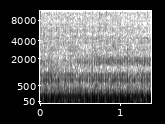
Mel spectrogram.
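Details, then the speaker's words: 1973 Honda CB350 Four, new plugs and fresh gas, after idle screw backed out to lowest: even quick four-cylinder burble with steady low throb, no misses or clatter; idle now correct, before warm-up. "now we're at the lowest it's backed out which is where it's supposed to be all right yeah it sounds good now right Yes sounds good"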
